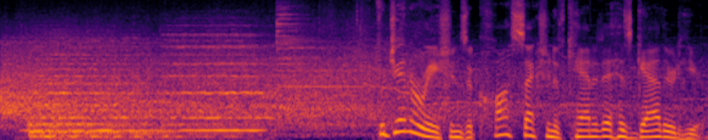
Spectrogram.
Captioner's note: cheers and Applause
